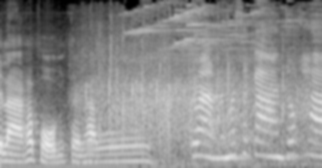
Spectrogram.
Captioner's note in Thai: เสียงปรบมือ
